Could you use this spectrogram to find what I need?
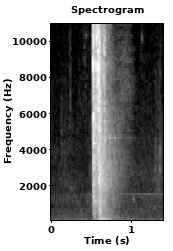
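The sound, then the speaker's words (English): A train door slides shut in one quick rush that ends with a heavy thunk, then fades back to a quiet background hum. No one speaks. “You can't get on this train. The door, it won't open.”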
